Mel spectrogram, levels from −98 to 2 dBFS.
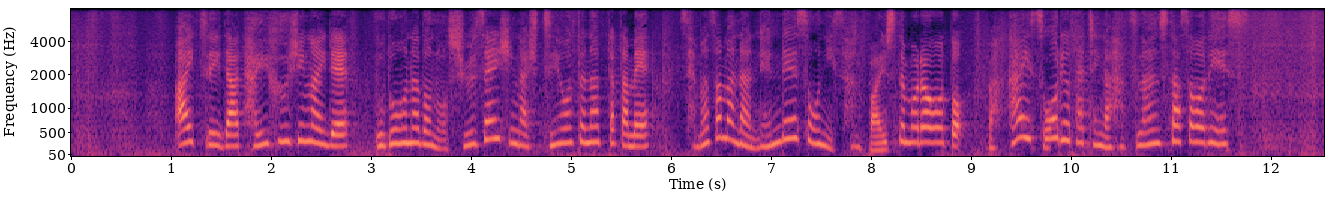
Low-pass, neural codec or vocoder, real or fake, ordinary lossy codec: none; codec, 16 kHz, 0.5 kbps, X-Codec, WavLM features, trained on Multilingual LibriSpeech; fake; none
